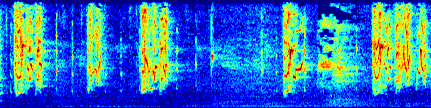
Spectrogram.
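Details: A lovebird in breeding condition calls to stir other adults to mate. It gives four or five bursts of rapid, shrill, scratchy chattering, about once a second, over a faint low hum.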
